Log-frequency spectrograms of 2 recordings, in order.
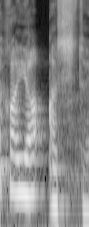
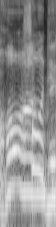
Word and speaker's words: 早足: うん、で早足と言うんです、はい、速歩とも速歩ですね。そうです、速歩ですけども、うんうんうん、まあ、当時の新聞に行くと、ええ、早足と読むべしと書かれてますので、まあ、私は早足って読んでます。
